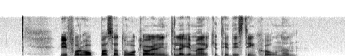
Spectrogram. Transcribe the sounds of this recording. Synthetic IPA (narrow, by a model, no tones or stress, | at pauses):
vɪfoːɾɦɔpːasat̪oːkʰlɑːɡaɾənɪnt̪əlɛɡːəɾmæɾkət̪ʰːɪld̪ɪst̪ɪŋkɧuːnən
